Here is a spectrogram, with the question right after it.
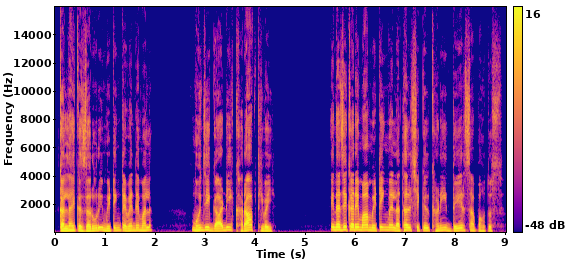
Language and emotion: Sindhi, sad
